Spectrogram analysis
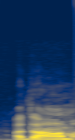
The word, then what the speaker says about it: Adam: Speaking of which, Adam, Adam, Adam, Adam, Adam. Now, why do I say it that way? Because that's how you pronounce it in Hebrew. It's not Adam, it's Adam.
